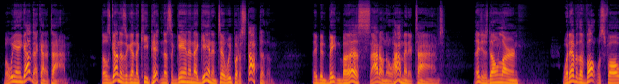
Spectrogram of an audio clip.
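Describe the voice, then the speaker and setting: A man's voice: on the high side, big pitch swings, brisk, no room sound, studio quality. A man playing an upbeat, loyal army lieutenant and armor mechanic, with folksy, informal soldier talk, as video game dialogue. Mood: matter-of-fact, determined.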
